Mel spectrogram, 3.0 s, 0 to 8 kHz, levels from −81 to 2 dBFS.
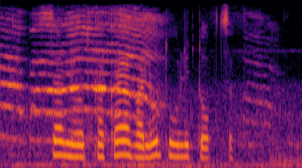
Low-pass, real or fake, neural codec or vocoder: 7.2 kHz; fake; vocoder, 22.05 kHz, 80 mel bands, Vocos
